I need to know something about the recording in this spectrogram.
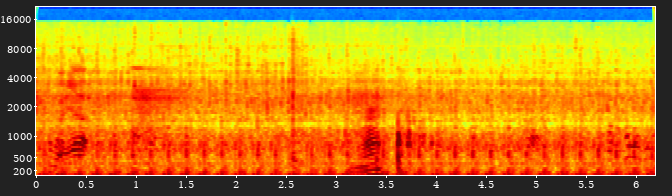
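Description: Fishing boat's engine idling with a steady, rhythmic low throb.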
